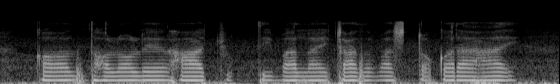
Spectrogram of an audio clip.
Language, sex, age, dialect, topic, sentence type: Bengali, female, 18-24, Jharkhandi, agriculture, statement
